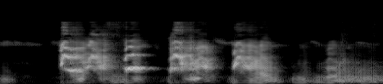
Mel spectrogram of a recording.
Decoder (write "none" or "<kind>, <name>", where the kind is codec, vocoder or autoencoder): vocoder, Vocos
